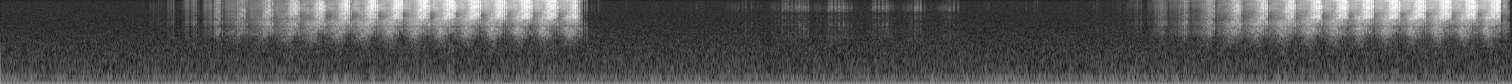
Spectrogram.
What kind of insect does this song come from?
orthopteran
